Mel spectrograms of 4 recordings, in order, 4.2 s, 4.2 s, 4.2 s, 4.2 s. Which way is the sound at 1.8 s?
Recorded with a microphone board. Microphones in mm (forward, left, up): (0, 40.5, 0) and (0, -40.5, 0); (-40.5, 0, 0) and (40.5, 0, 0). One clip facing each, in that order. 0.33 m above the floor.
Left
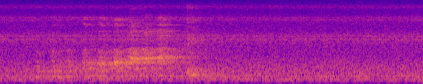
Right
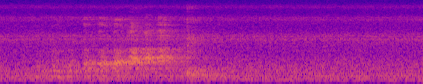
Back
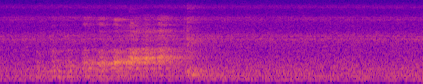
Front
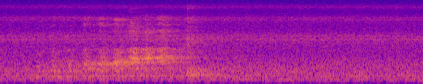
70° right.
